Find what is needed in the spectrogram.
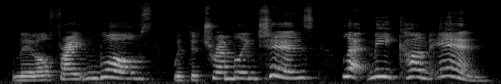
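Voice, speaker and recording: Using a put-on character voice, a woman speaks at a high pitch with very wide pitch swings. Her pace is fairly slow. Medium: read story.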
